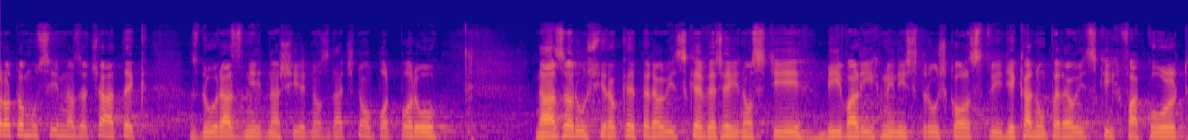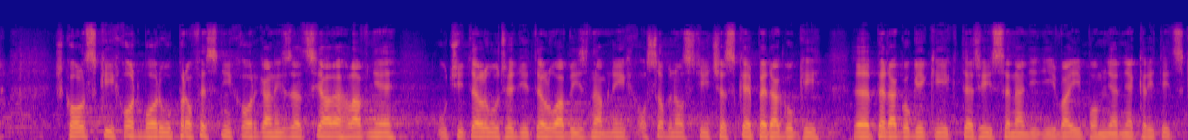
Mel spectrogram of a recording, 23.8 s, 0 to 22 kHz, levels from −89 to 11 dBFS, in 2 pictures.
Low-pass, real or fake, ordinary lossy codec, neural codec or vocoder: 10.8 kHz; real; MP3, 64 kbps; none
